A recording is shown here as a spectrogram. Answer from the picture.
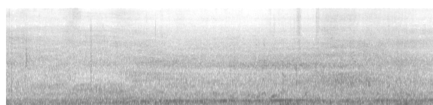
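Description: Steady city street traffic noise: vehicle engines and tyres on a wet road, with a low engine hum holding steady through most of it.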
